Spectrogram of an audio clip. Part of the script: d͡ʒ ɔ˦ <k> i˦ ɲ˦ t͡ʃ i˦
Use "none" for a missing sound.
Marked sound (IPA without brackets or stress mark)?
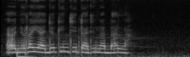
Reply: k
